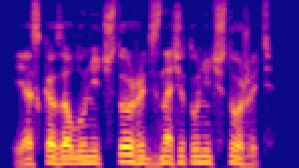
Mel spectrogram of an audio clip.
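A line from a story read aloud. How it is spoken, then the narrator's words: Angry hiss. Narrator (Russian): зло прошипел Тарас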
